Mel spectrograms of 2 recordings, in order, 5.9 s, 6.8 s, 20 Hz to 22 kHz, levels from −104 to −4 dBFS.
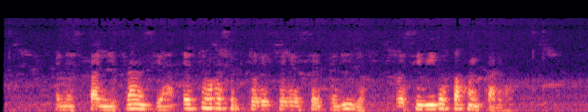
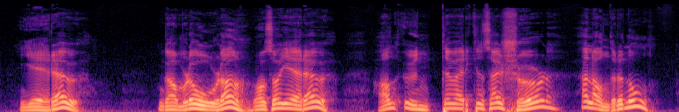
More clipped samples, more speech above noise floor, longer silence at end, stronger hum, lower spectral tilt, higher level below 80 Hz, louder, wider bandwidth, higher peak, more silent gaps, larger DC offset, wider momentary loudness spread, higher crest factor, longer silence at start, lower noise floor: neither; second, 28 dB vs 36 dB; first, 0.75 s vs 0.25 s; neither; first, -11 dB/octave vs -9 dB/octave; second, -48 dBFS vs -42 dBFS; first, -19 LUFS vs -23 LUFS; second, 6.6 kHz vs 14 kHz; first, -2 dBFS vs -8 dBFS; neither; neither; first, 13 LU vs 10 LU; about the same, 16 dB vs 16 dB; first, 0.55 s vs 0.2 s; second, -46 dBFS vs -58 dBFS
